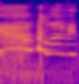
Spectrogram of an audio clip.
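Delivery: very high, squeaky re-enacted gush; gushing fan squeal. Fan after Scott agrees to a hug, high gushing squeal.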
